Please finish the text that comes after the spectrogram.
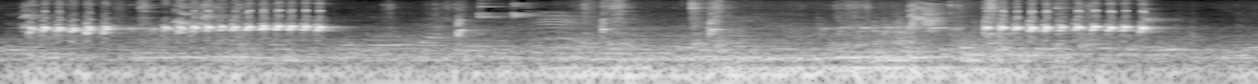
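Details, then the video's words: Yellow-vented bulbul calling in the wild: short bursts of rapid chattering pulses at an even pitch, separated by a longer gap filled with faint clicks and a steady low background hum. "SUARA BURUNG TRUCUKAN DI ALAM LIAR"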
